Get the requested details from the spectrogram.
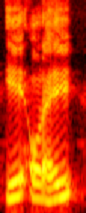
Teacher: कंठ और तालु के बीच में ए और ऐ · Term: कंठ तालव्य वर्ण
